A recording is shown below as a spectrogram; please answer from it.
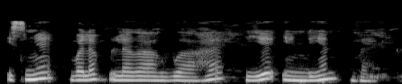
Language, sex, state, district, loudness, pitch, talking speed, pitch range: Hindi, female, Uttar Pradesh, Budaun, -19 LUFS, 200 Hz, 135 wpm, 185-230 Hz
